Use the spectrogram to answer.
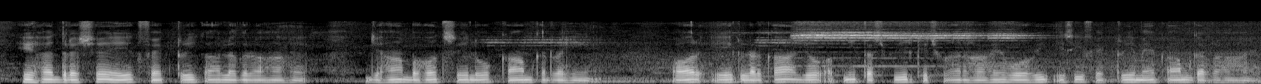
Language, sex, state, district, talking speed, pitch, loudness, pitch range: Hindi, male, Uttar Pradesh, Etah, 160 wpm, 105 Hz, -17 LUFS, 100-110 Hz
